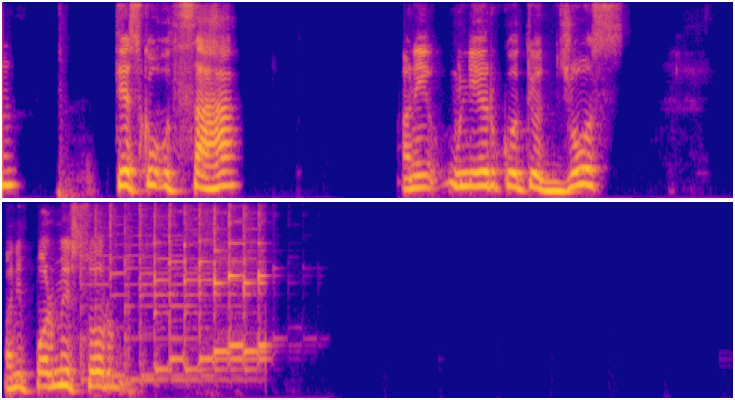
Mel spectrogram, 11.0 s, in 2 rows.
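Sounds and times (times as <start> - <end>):
speech: 0.8 - 1.8, 3.0 - 4.7, 5.5 - 6.6
mobile phone ringtone: 6.0 - 8.0.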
